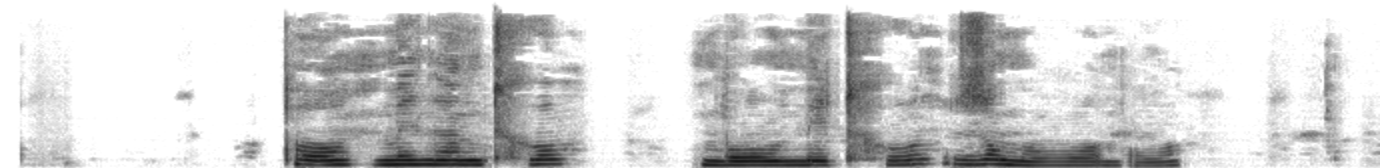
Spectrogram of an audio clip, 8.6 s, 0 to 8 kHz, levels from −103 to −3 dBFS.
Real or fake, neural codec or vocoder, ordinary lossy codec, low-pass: fake; codec, 16 kHz, 8 kbps, FreqCodec, larger model; AAC, 32 kbps; 7.2 kHz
